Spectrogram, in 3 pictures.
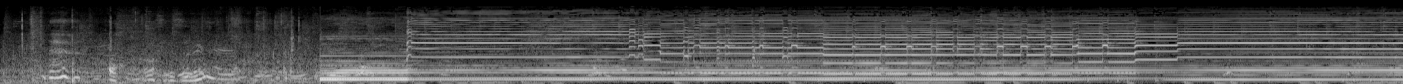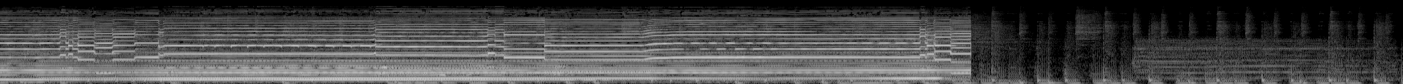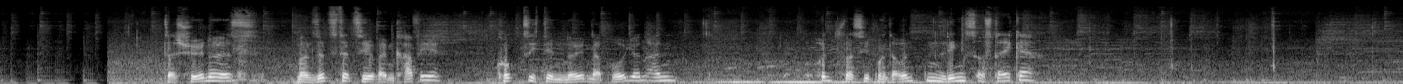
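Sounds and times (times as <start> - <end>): bagpipe playing a tune: 3.2 - 23.8, 25.4 - 28.1.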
